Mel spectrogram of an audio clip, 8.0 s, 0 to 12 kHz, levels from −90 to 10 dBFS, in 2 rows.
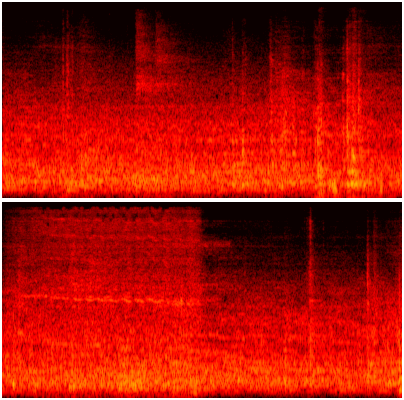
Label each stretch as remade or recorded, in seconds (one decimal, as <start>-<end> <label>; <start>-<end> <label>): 0.0-0.5 remade; 0.5-2.8 recorded; 2.8-4.4 remade; 4.4-5.7 recorded; 5.7-8.0 remade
